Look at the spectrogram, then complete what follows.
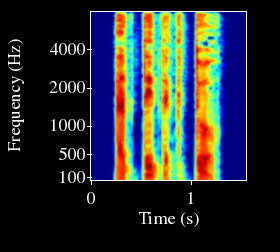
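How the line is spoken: Sharp question. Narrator (Russian): резко спросил Мухин

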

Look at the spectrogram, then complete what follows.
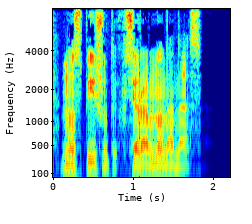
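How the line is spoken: Muttering. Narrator (Russian): буркнул Расмус

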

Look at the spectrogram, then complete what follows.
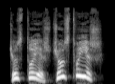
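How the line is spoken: Shrill princess squeal. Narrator (Russian): завизжала принцесса

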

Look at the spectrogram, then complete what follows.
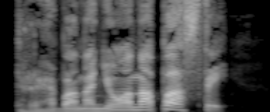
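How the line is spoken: Whisper. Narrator (Ukrainian): прошепотів він

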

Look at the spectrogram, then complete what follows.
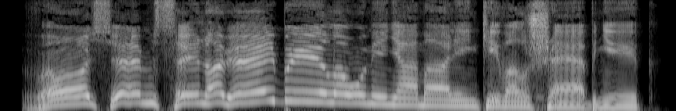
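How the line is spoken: Mighty, withering old dragon voice. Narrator (Russian): сказал старый дракон иссушающим душу могучим голосом

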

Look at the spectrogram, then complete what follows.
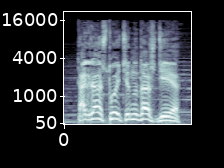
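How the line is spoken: Barked. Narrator (Russian): рявкнул хозяин

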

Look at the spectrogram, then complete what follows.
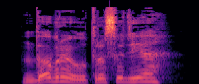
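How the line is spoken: Forced cheerful tone. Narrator (Russian): Он старался, чтобы голос его звучал бодро

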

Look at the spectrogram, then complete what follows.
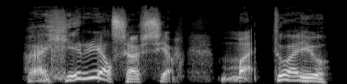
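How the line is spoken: Wheezing. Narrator (Russian): просипел Уиттекер

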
